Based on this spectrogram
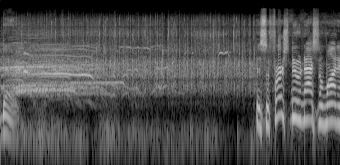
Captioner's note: applause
